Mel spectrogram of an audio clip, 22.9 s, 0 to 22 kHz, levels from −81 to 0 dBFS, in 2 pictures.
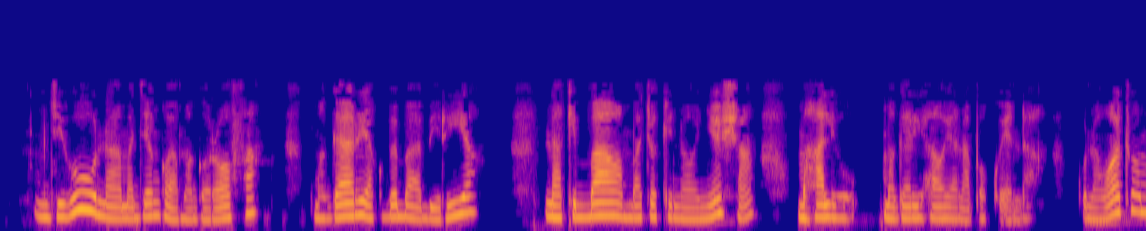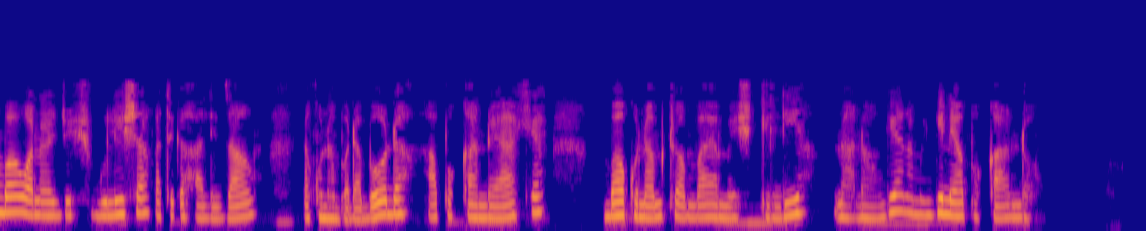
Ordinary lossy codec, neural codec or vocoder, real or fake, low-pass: MP3, 24 kbps; none; real; 7.2 kHz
